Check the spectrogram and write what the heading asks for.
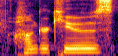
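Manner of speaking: high, slow, sneering "hunger cues"; mocking quote. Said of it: "who talks like that?".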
